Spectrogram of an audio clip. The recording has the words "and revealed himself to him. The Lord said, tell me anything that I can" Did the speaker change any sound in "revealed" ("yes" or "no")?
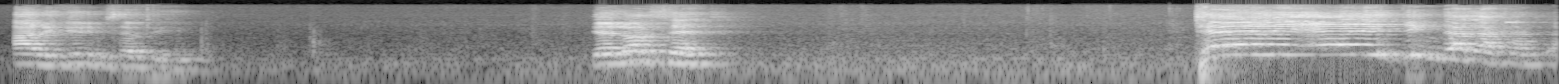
yes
